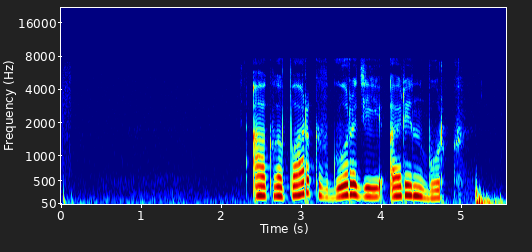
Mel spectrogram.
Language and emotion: Russian, neutral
